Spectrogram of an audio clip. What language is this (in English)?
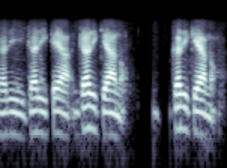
Manipuri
